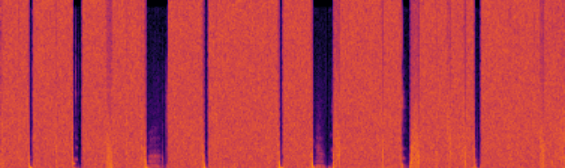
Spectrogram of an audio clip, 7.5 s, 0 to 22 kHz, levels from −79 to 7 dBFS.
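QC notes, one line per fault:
Throughout: samples built from the wrong bytes. The sample bytes are put together wrongly, so the low bits dominate each value and the speech becomes loud, harsh broadband noise, close to white on the loud sounds.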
